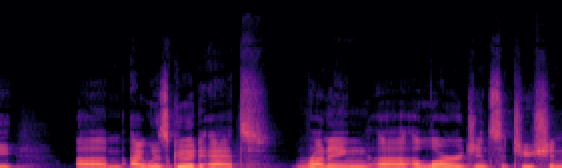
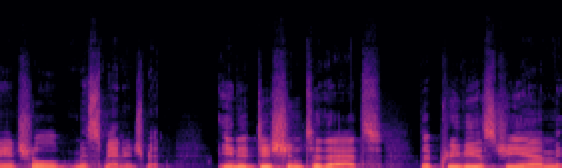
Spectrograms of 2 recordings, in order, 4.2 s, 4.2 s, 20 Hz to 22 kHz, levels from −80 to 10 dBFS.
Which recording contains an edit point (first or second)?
second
